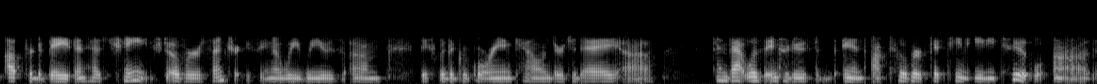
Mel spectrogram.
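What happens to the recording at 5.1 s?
At 5.1 s, as across the whole clip, the speech passes through an AMR narrowband mobile codec. The voice is confined to a telephone band of roughly 200 Hz to 3.5 kHz with nothing above. Heavy damage gives a buzzy, synthetic tone, which fits a very low rate near 5.9 kbps. Unlike a plain low-pass filter, it adds vocal-tract-model artefacts.

An overlap-add ripple is also present throughout. Frames were rejoined with overlaps that don't sum to constant gain, so the level swings by about 60 dB once per frame, around 50 times a second. It sounds like a rough, fast flutter. Its fixed, very fast frame-rate pulsing sets it apart from ordinary tremolo or dropouts.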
